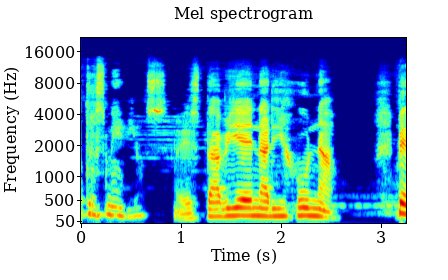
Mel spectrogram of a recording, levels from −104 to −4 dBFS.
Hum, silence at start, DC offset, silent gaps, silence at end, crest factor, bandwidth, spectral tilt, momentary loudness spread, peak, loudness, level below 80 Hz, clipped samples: none; 0 s; under 0.1%; none; 0 s; 20 dB; 13 kHz; -5 dB/octave; 14 LU; -4 dBFS; -23 LUFS; -72 dBFS; under 0.1%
